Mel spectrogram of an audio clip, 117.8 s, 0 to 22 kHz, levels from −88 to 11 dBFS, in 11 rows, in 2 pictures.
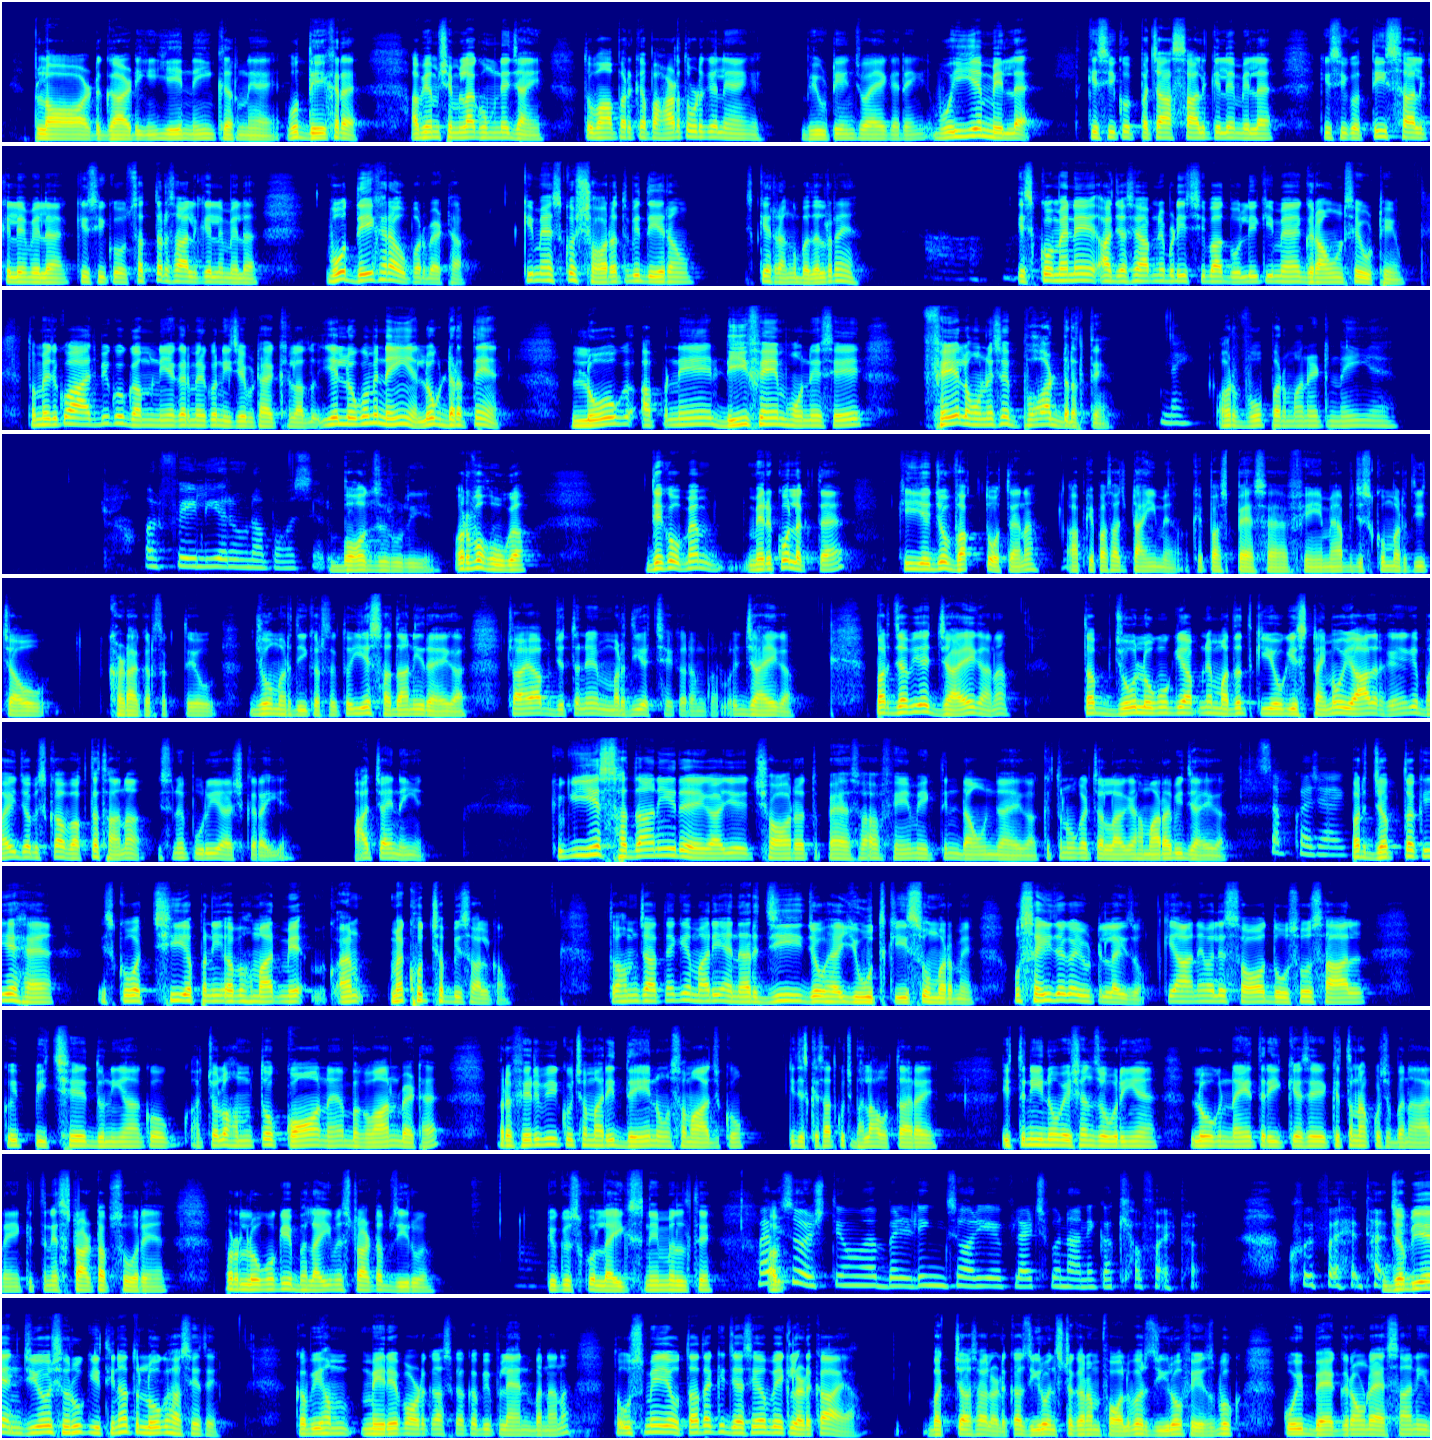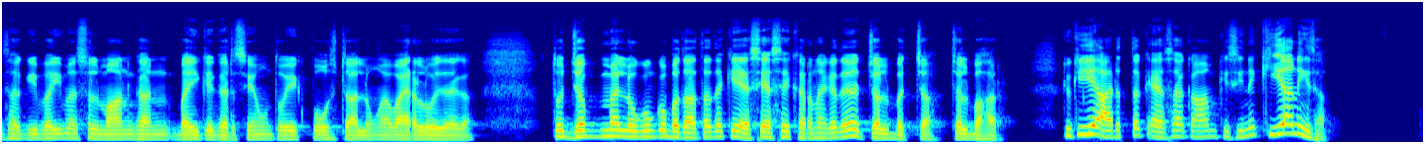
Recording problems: uneven, jittery; strongly; from 1.5 s to 1:56

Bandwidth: 13.5 kHz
